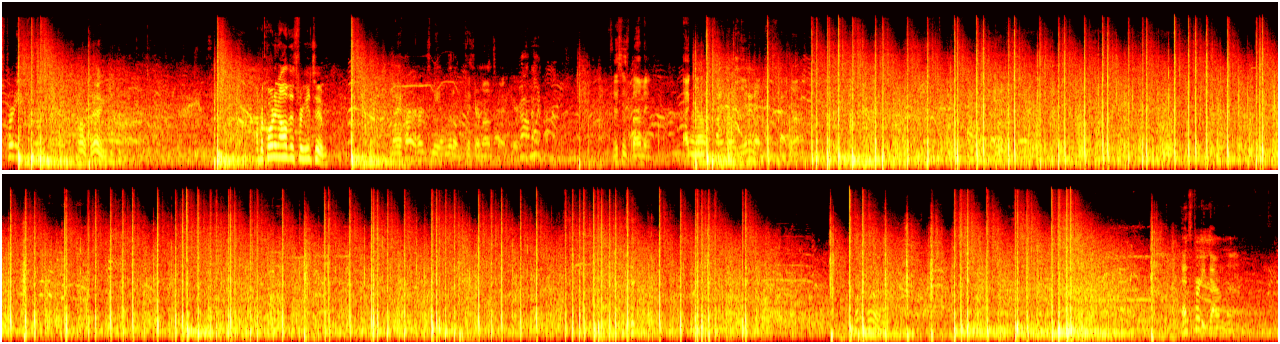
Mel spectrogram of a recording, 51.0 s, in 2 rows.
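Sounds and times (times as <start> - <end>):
fireworks bangs: 0.0 - 2.6, 4.1 - 5.7, 6.9 - 9.4, 13.6 - 49.7
fireworks crackle: 13.7 - 41.2, 42.0 - 47.8.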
